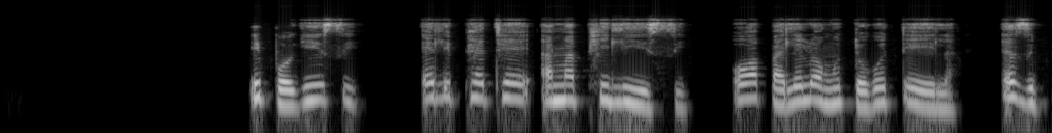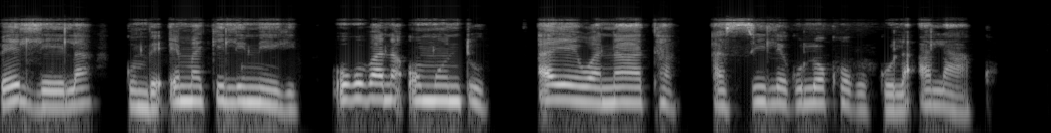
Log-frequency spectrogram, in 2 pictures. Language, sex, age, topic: North Ndebele, male, 50+, health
